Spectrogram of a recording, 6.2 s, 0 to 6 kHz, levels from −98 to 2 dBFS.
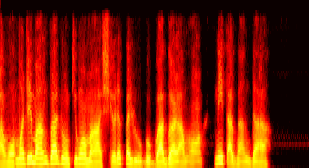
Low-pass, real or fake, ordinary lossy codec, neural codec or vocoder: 5.4 kHz; fake; none; codec, 16 kHz in and 24 kHz out, 0.6 kbps, FocalCodec, streaming, 4096 codes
